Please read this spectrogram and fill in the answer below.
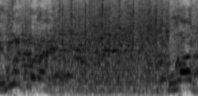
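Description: Members of parliament thumping their desks in a steady patter of thuds, mixed with several voices talking over one another in the chamber.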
